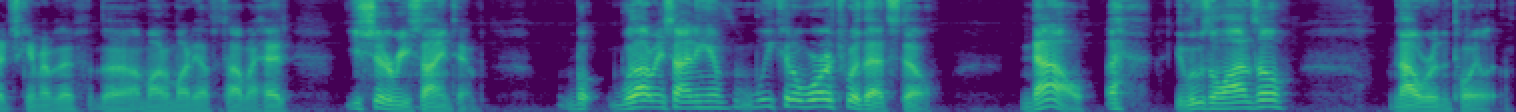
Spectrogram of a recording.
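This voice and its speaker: New guy ranting on his own show, lowish voice, gets loud then mutters, lots of rhetorical questions. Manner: agitated, swings from loud outbursts to muttering. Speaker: podcast host. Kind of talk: fired-up sports rant.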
